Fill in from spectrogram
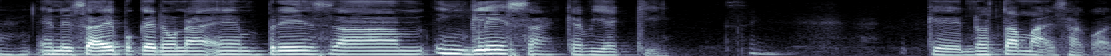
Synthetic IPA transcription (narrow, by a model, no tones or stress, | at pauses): enesaepokaeɾaunaʔempɾesaiŋɡlesakeaβiaːkḭ | kenoest̪amaesaɣo̰ɾ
